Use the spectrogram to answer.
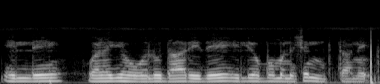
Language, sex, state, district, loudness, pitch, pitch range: Kannada, male, Karnataka, Bidar, -19 LUFS, 145 Hz, 140-150 Hz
